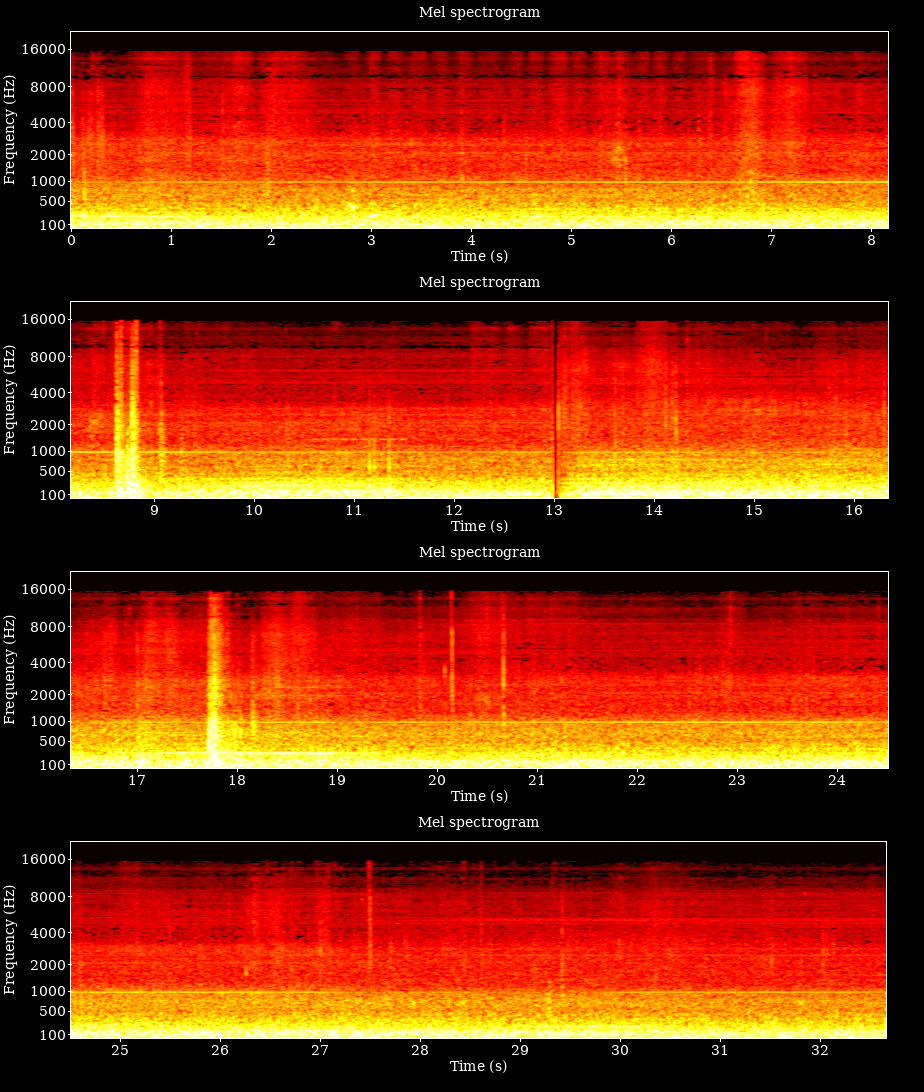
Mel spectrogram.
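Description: Cabin noise inside an Iveco Daily route minibus on the move: steady engine and road rumble with a faint, steady high whine. Two sharp knocks, about nine seconds in and again near eighteen seconds.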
